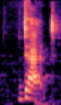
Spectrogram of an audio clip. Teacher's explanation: Jadi ketika kita mengatakan dad, akan ada sedikit getaran dari tenggorokan kita.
